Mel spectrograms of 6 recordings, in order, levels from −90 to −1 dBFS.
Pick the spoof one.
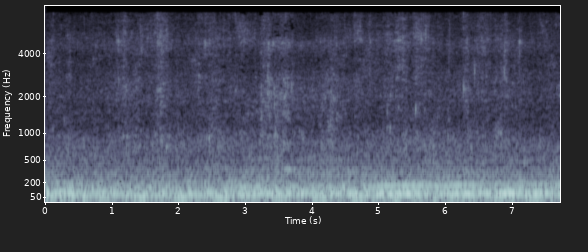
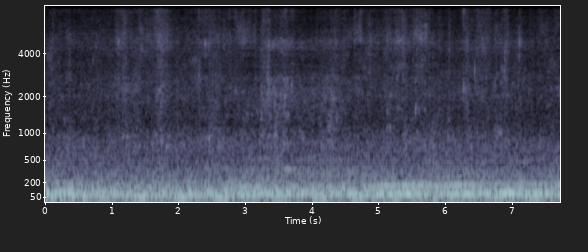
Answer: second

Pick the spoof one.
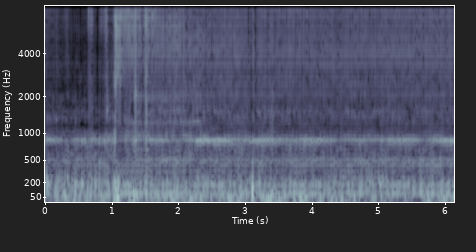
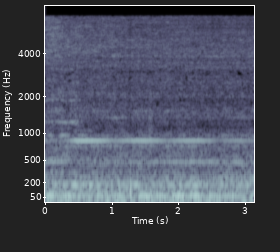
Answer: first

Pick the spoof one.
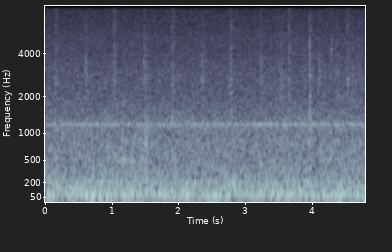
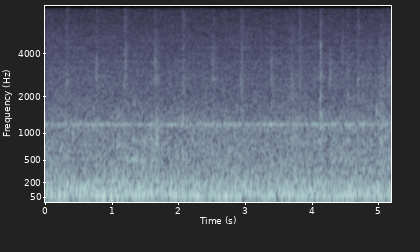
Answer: second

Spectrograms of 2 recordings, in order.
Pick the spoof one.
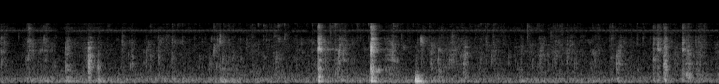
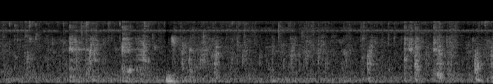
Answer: first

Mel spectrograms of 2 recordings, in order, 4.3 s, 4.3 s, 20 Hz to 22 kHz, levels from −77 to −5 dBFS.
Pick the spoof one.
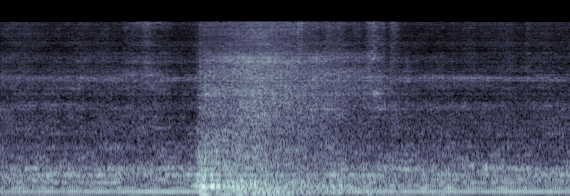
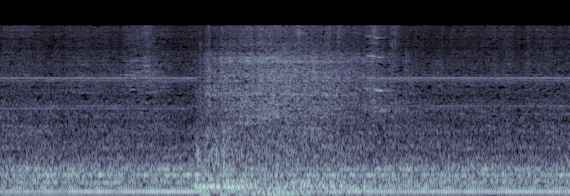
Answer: first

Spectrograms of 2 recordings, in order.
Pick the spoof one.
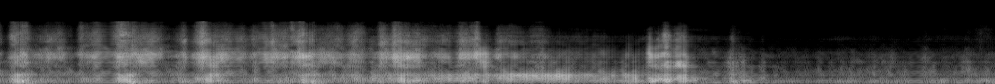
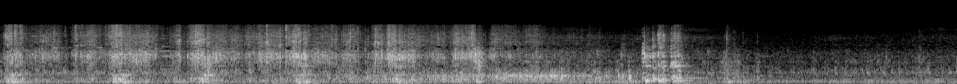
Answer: first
